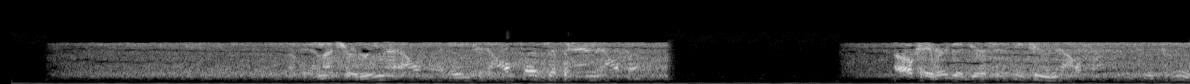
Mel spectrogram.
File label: 6m ssb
